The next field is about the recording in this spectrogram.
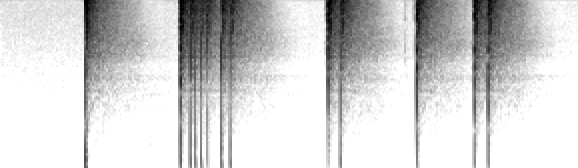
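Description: Short bursts of sharp, rapid snapping cracks, each lasting under half a second and repeated several times: the arc is firing properly.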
